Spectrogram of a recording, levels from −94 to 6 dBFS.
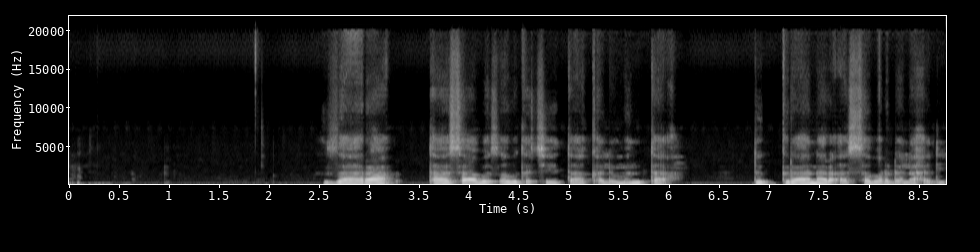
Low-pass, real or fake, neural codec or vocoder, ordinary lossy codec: none; fake; autoencoder, 48 kHz, 128 numbers a frame, DAC-VAE, trained on Japanese speech; none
